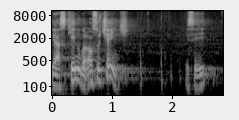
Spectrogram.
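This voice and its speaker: A man talks fairly quickly, and room echo can be heard. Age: 60s. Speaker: doctor giving health talk. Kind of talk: health talk to church audience. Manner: repetitive, halting.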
